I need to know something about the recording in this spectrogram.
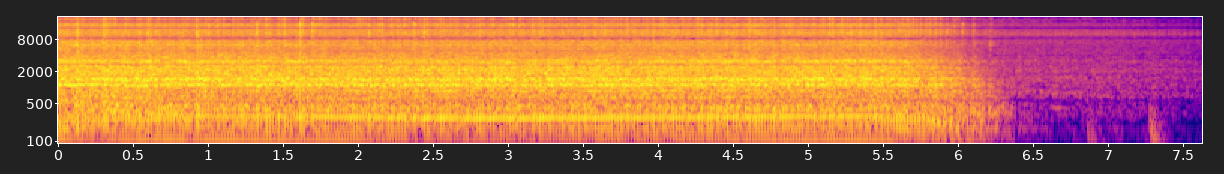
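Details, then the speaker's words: Puch Maxi moped two-stroke engine bought seized, freed and rigged on a bench with carb, fuel tank and handlebar throttle, choke on; first start catches quickly, buzzy steady tickover slightly high then cut off; runs cleanly, fast idle. "But see how quick it started. That was honestly the first start. So yeah, we have a runner, and it sounded okay for the brief time I had it running."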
